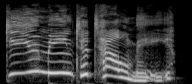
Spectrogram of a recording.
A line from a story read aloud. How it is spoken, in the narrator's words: shouted Rat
